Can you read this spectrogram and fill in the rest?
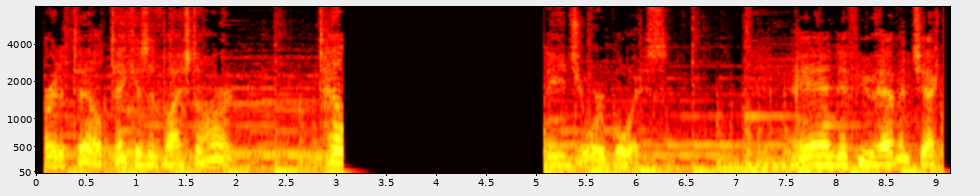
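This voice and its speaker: Guy hosting a podcast, raspy gravelly voice, kinda high pitched, talks slow and earnest. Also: big pitch swings, music in the background. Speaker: podcast host and interviewer.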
